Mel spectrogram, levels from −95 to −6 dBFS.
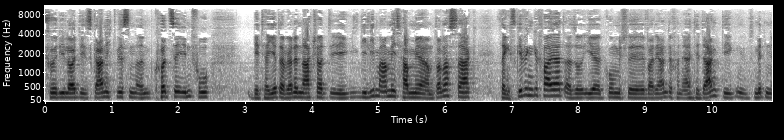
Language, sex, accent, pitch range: German, male, German, 140-170 Hz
